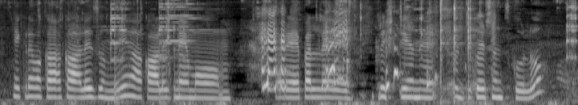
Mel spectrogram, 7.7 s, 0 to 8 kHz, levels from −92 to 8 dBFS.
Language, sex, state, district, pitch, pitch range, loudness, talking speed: Telugu, female, Andhra Pradesh, Manyam, 235 Hz, 220-245 Hz, -22 LUFS, 95 wpm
